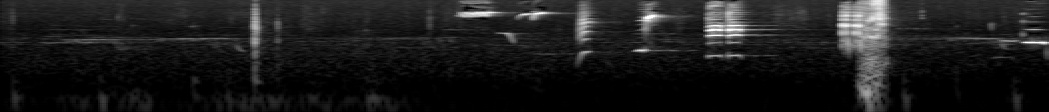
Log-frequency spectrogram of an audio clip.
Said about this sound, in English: I'm going to guess that's Tui, right? He looks like he's wearing like a necklace. He's got like a lacy necklace with a little puff right around the neck there. A Tui. Tui is still going.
